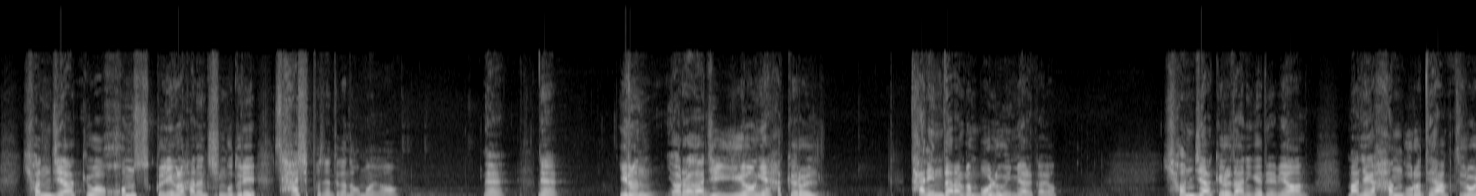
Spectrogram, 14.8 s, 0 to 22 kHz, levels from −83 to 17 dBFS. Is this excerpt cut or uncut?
cut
